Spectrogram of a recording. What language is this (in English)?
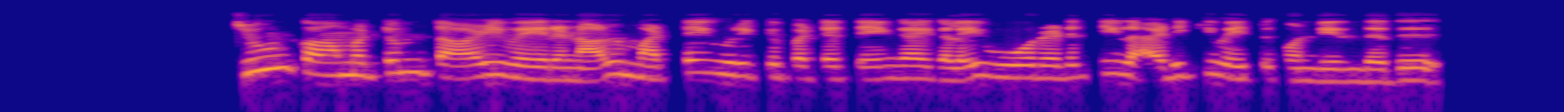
Tamil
